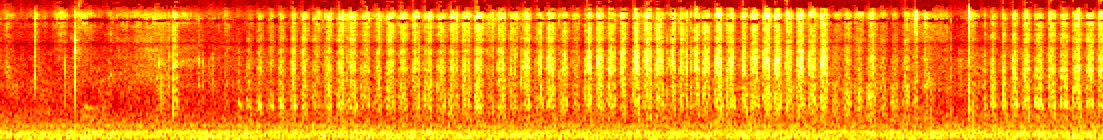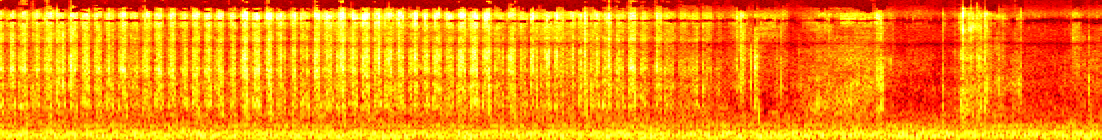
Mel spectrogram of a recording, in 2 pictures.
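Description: Metal scratcher tool scraping the latex coating off a scratch-off lottery ticket in rapid short strokes, a faint continuous rasp that pauses briefly a couple of times.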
